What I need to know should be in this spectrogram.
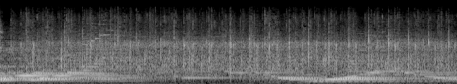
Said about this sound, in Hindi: इसी बात पे सब बजाओ ताली।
